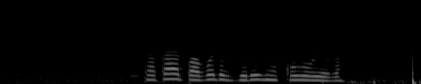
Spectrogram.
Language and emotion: Russian, neutral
